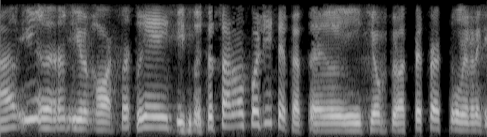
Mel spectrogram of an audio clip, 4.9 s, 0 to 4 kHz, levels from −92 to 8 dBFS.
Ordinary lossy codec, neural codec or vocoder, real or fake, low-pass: AAC, 24 kbps; codec, 16 kHz, 1 kbps, FunCodec, trained on LibriTTS, 50 frames a second; fake; 3.6 kHz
